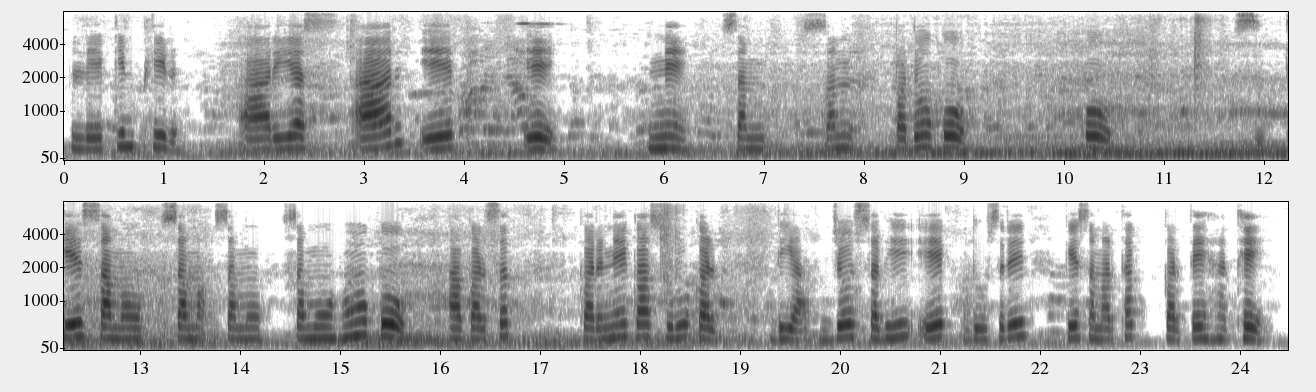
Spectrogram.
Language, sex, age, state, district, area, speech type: Hindi, female, 45-60, Uttar Pradesh, Ayodhya, rural, read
